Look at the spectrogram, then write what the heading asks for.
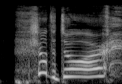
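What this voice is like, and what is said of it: Sophisticated transatlantic lady voice. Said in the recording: “If we were in a transatlantic movie... This is such a good voice you're doing... not one that's like so sophisticated. I've never heard you like be a lady like that.”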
